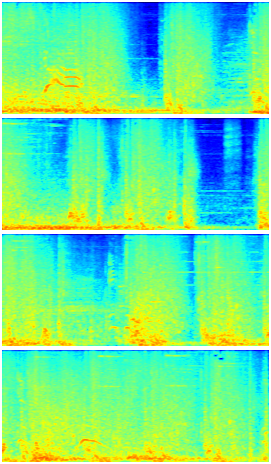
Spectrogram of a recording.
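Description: Magic spells and weapon strikes clash in a battle game.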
